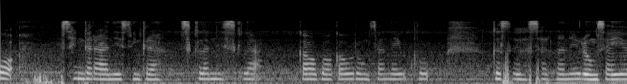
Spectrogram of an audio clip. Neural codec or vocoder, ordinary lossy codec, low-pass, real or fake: none; none; none; real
